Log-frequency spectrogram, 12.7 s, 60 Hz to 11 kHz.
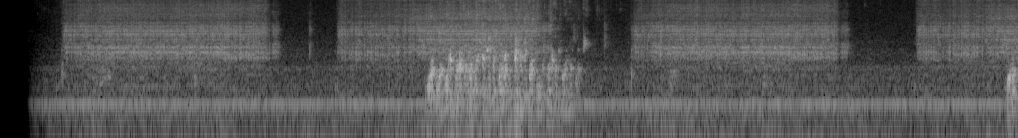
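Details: Homemade positive pressure mechanical ventilator (servo, 2 l and 5 l bottles, valves) operating: steady motor hum and hissing airflow, with a louder rushing push and brief pauses.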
